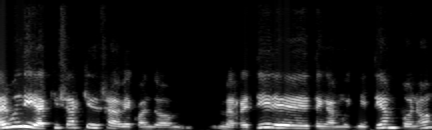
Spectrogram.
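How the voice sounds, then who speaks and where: A woman with a medium-pitched voice talks fairly quickly, her intonation lively. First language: Korean (Spanish dominant) (speaking Spanish). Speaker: literary translator. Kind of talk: interview Q&A. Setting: video call. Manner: halting, many fillers and repeats.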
